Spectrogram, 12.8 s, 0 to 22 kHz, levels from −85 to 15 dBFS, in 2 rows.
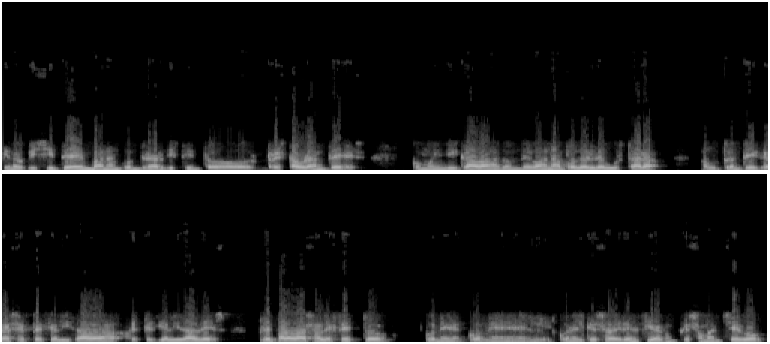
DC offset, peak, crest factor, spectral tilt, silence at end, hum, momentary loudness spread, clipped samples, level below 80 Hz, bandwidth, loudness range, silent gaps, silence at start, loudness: under 0.1%; -12 dBFS; 12 dB; -7.5 dB/octave; 0.05 s; none; 9 LU; under 0.1%; -64 dBFS; 14.5 kHz; 2 LU; 3.29-3.41 s, 5.72-5.80 s, 9.68-9.84 s; 0 s; -23 LUFS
